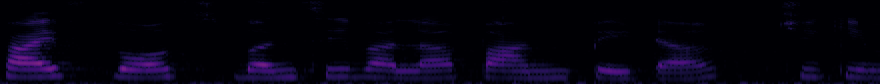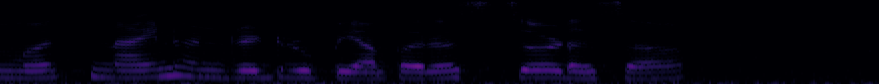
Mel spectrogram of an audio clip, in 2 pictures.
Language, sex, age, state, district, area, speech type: Goan Konkani, female, 30-45, Goa, Quepem, rural, read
